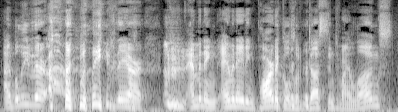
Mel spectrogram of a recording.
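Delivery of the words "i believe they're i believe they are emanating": giggling through the words; laughing. Real, not acted. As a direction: laugh as you speak. Laughing while explaining.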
